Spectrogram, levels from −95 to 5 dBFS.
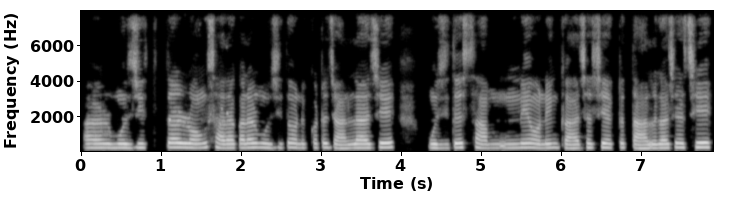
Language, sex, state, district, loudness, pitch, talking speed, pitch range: Bengali, female, West Bengal, Dakshin Dinajpur, -17 LUFS, 230 Hz, 145 wpm, 225-240 Hz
